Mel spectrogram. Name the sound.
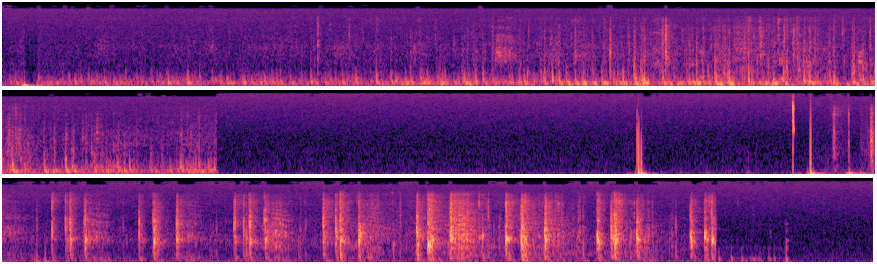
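horses galloping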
